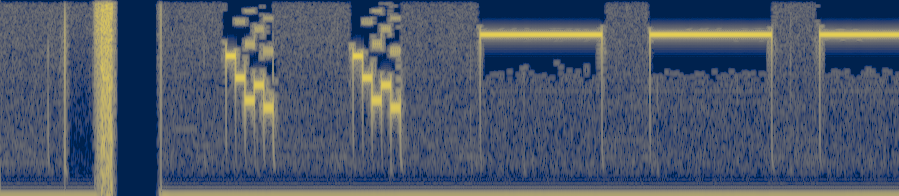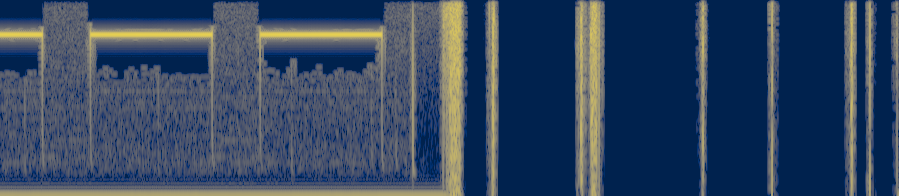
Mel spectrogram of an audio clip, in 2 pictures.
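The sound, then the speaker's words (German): Fire brigade alerting tones from Jena calling out the volunteer fire brigade of Lindig to a fallen tree: a couple of quick warbling chirps, then five long, steady, high-pitched beeps in an even rhythm, ending with scattered sharp radio clicks. No one speaks. “Jena mit Alarmierung.”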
